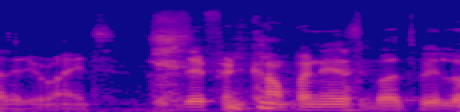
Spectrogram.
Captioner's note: chuckles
